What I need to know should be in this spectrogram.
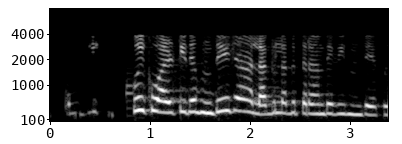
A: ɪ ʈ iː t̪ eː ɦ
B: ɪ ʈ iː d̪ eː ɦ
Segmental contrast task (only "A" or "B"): B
